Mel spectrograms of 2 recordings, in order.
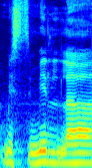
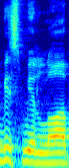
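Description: First: "বিসমিল্লাহ" ending in a thin, open "laa"; correct Bismillah. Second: "বিসমিল্লাহ" with a rounded "lwa" ending; mispronounced Bismillah. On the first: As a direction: say "বিসমিল্লাহ" with a light l and long "a". ("বিসমিল্লাহ"-র লা পাতলা ও টেনে) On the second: ("বিসমিল্লাহ"-কে 'বিসমিল্লোয়া' বলে ভুল দেখানো) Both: Shown as a demonstration. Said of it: "এই পড়াটা কিন্তু ভুল".

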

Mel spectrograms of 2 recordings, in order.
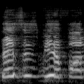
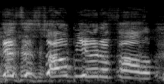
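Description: First: High, louder, teary voice; happy crying, half-joking; mock teary. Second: High gushing delight; overjoyed gush. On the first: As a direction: pretend to choke up with joy. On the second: Retold or imitated. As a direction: gush over it, much higher and louder. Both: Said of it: "And I was like".

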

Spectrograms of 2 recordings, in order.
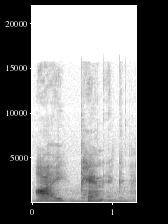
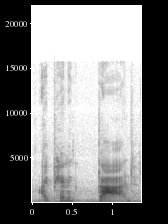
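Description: First: Said in the usual way. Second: Bad pushed louder at the end of the phrase; stress on bad. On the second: Real, not acted. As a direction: lean hard on the word bad.

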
